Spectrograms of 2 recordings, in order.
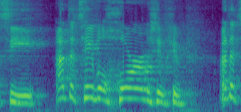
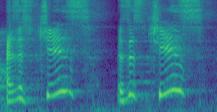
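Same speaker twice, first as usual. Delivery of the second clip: put-on a light Borat accent, higher pitched; 3 semitones higher than usual. Streamer demoing a lightly done Borat accent, higher. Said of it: "this character sounds like Borat".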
